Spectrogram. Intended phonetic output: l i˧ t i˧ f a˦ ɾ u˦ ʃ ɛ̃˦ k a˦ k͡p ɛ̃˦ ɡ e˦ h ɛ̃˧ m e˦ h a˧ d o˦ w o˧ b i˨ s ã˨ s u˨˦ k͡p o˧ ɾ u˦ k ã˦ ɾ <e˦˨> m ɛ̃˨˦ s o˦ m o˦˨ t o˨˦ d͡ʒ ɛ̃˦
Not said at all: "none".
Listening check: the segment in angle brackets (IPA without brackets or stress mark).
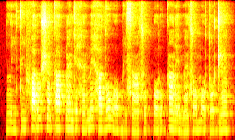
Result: e˦˨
